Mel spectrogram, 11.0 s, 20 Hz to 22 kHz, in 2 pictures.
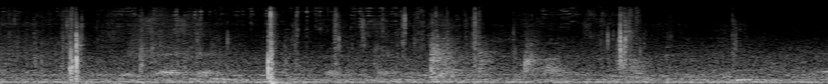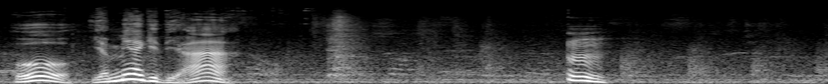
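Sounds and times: paper rustling: 0:00.0 - 0:05.0.

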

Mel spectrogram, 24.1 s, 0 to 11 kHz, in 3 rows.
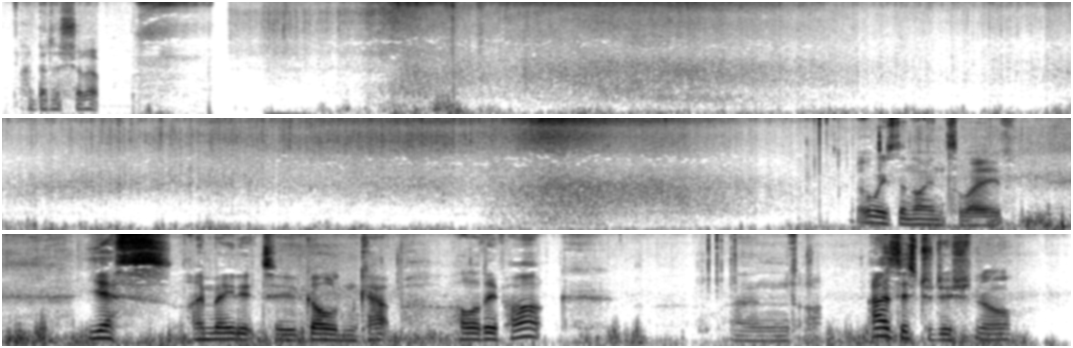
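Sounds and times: sea waves breaking on beach: 0:01.8 - 0:14.1
wind rumble on microphone: 0:02.0 - 0:24.0.

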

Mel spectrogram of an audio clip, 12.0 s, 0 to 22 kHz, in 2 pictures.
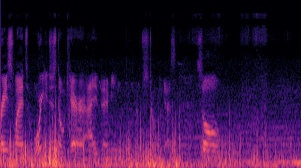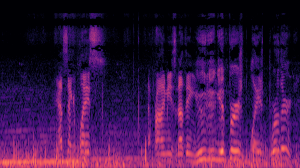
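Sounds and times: wind rumbling on microphone: 0:00.0 - 0:12.0
steady engine drone: 0:03.0 - 0:12.0.

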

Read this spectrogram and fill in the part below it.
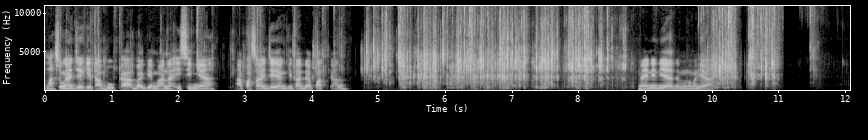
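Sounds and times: plastic packaging crinkling: 0:00.4 - 0:08.9, 0:09.8 - 0:12.0.

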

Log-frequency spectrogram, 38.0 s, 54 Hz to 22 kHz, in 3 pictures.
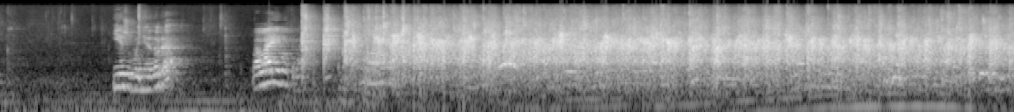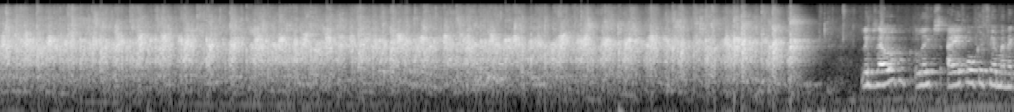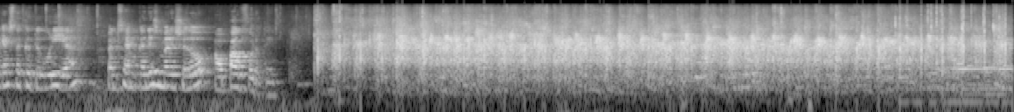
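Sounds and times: audience applauding: 0:03.8 - 0:23.0, 0:29.3 - 0:38.0.

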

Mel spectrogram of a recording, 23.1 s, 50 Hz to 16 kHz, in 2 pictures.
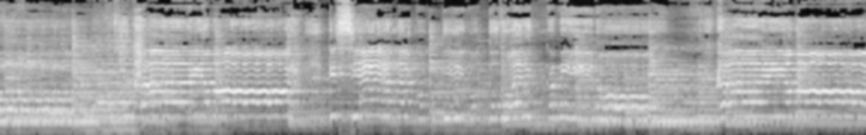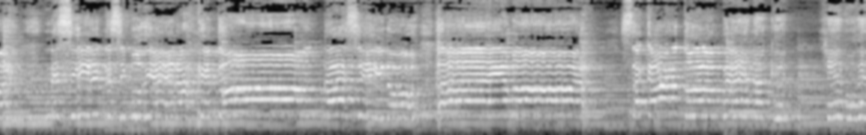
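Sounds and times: instrumental accompaniment: 0:00.0 - 0:23.0
woman singing with vibrato: 0:00.0 - 0:23.0.

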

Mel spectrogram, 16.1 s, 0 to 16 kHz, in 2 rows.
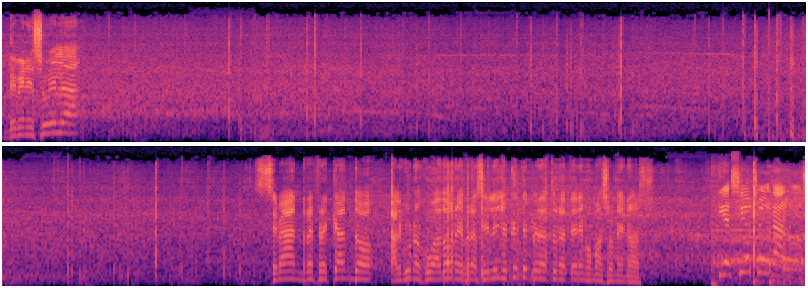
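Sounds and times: stadium crowd noise: 0:00.0 - 0:16.0
fireworks cracking and banging: 0:00.3 - 0:14.2, 0:15.1 - 0:16.0.

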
